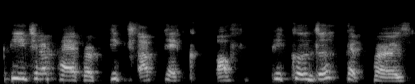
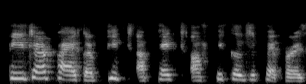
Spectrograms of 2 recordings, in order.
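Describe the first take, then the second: First: It is said at a slower pace. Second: It is said at a faster pace.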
